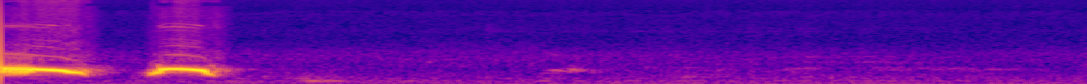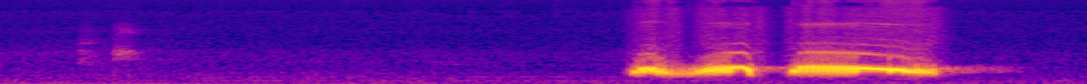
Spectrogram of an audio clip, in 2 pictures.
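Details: Lure recording of a spotted dove's thúc gù coo in a local field voice, meant to make wild doves answer: two short low hoots, a long silence, then a quick cluster of three deep coos.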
